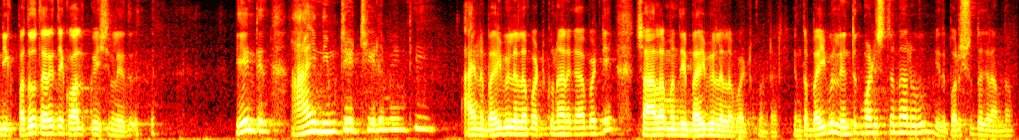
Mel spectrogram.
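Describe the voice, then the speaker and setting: A pastor preaching a sermon, firing rhetorical questions and slipping in English phrases. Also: male voice, medium pitch.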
